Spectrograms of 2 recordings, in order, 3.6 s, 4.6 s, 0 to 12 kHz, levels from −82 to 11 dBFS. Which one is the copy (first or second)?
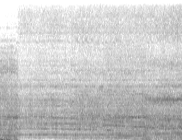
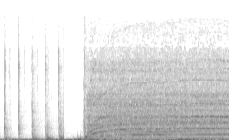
first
